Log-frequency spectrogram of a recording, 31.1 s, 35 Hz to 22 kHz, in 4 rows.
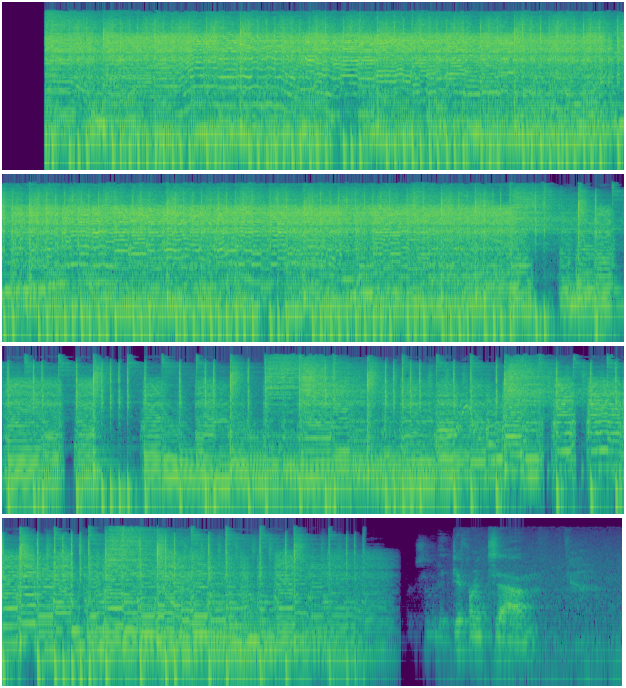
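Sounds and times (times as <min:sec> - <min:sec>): drum backing track: 0:00.6 - 0:27.8
distorted electric guitar riffing: 0:00.6 - 0:28.3.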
